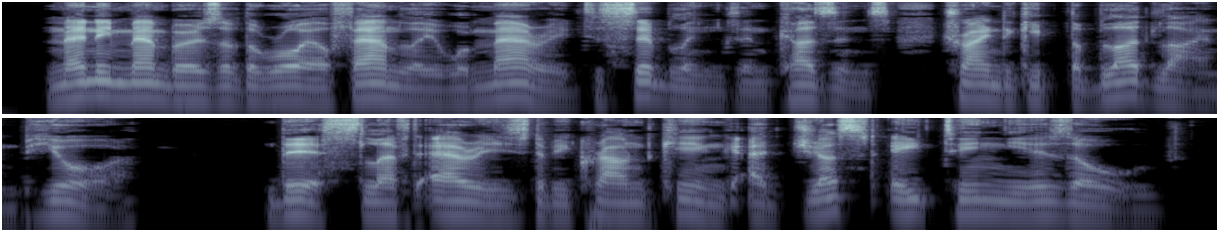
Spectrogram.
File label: narrator audition; game of thrones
